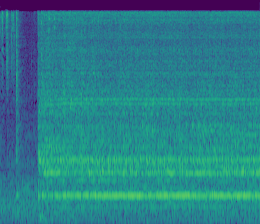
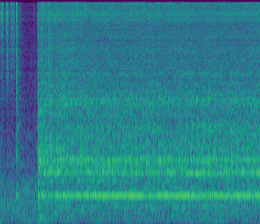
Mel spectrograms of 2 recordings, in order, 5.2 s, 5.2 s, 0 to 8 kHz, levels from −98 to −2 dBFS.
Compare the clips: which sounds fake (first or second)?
second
